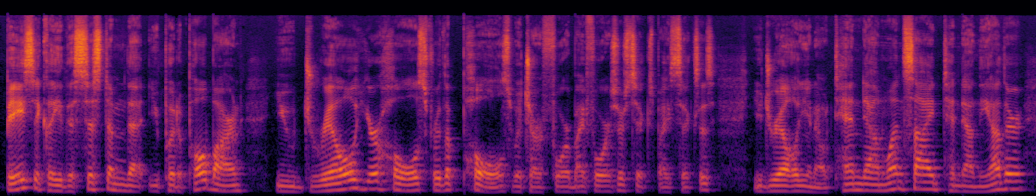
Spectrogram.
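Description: Animated man in his thirties. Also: medium pitch, normal speed, breathy edge. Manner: animated, joking, gestures a lot. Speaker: podcast co-host. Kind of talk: casual chat. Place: small studio room with wood-panel wall.

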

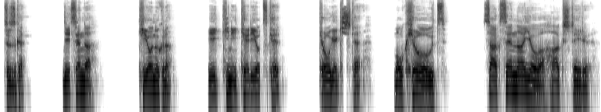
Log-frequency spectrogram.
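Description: A man's voice: mid-range voice, measured pace, long pauses, fairly bright tone, dry recording, clean studio sound, natural voice. A man playing a cold, stoic young mecha pilot in an anime video game, speaking in terse, clipped military phrases. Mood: cold, controlled. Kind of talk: anime game battle voice lines.

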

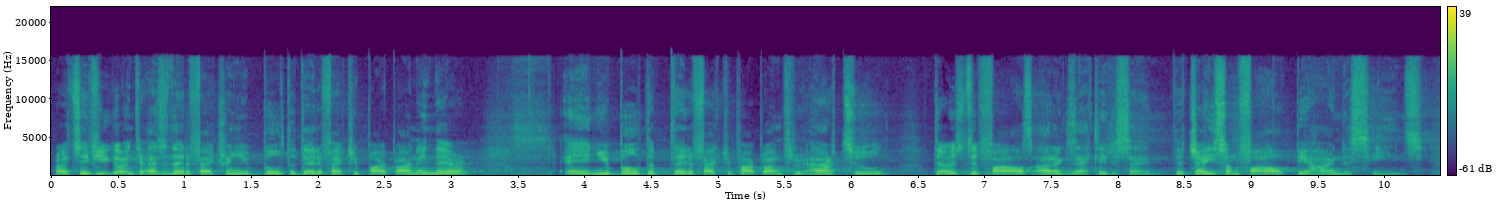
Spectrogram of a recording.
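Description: A middle-aged man giving a conference talk, walking through a live software demo in a loose, rambling way with fillers and restarts. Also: mid-range voice, fast talker. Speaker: conference speaker. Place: conference room. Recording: long reverb of a hall.

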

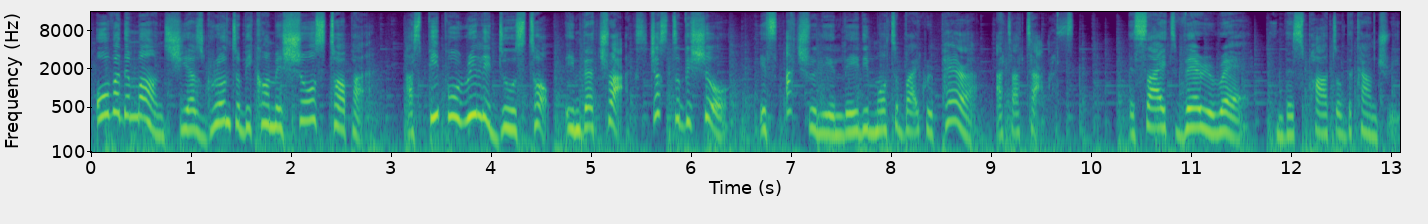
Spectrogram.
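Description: A woman's voice: fairly high pitch, lively intonation, normal speed. A woman reading scripted documentary narration as the narrator of a profile. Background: music.

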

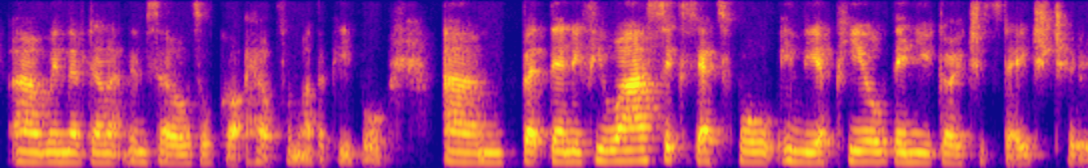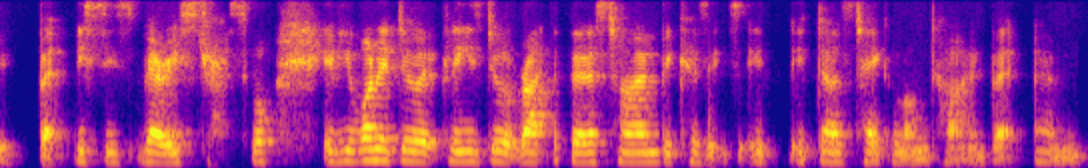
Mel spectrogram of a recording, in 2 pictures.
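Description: Creaky-voiced woman hosting a webinar. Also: lowish voice, dark tone, low-quality recording. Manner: many um fillers, earnest. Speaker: visa coach and webinar host. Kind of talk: webinar presentation. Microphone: video call.

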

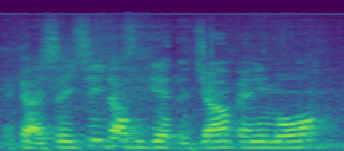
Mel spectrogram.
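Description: A man's voice: a little high, fairly even intonation, fast talker, dark tone. An older man with an Australian accent, a golf coach explaining technique conversationally at an outdoor clinic. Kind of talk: live golf clinic demonstration. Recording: distant camera mic outdoors, background noise.

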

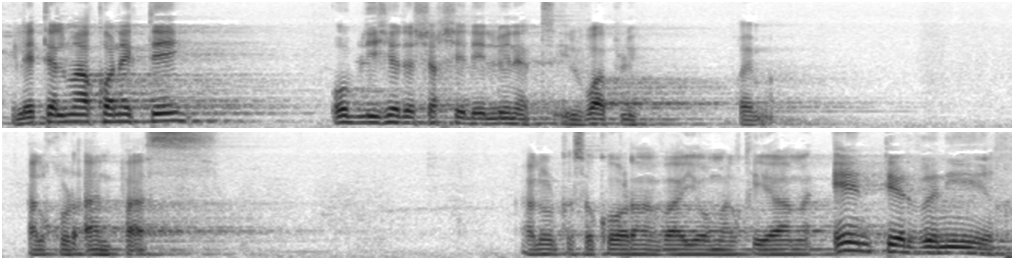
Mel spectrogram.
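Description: A man's voice: medium pitch, unhurried, pauses often. A man preaching a sermon as an imam, emphatic, stretching his words and rising on repeated lists. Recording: echoey hall.

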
